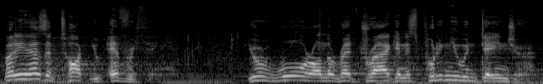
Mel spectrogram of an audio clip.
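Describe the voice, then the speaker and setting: Game ninja sidekick played by a man: fairly high, animated, playful, teasing, casual. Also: moderate pace, soft background music, lightly acted. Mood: teasing, concerned. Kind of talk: video game acting.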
